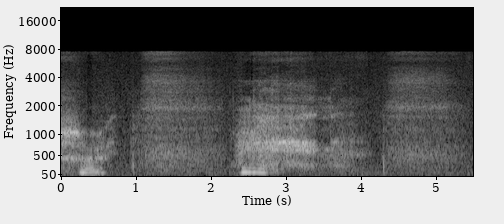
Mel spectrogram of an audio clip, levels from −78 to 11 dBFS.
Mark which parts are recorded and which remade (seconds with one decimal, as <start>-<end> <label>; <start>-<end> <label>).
0.0-5.5 recorded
